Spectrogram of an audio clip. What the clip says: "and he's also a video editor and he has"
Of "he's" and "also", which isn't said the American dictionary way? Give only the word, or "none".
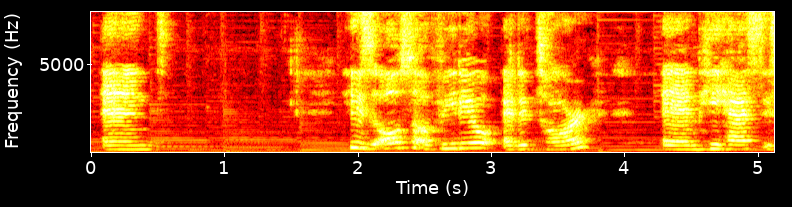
none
